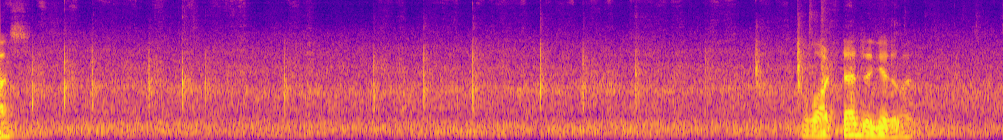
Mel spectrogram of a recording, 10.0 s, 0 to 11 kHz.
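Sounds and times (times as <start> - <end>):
chalk tapping and scratching on blackboard: 0.0 - 8.4
steady background hiss: 0.0 - 10.0.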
